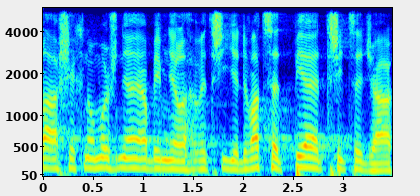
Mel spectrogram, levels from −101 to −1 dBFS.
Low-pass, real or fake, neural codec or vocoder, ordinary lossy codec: 5.4 kHz; real; none; Opus, 64 kbps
